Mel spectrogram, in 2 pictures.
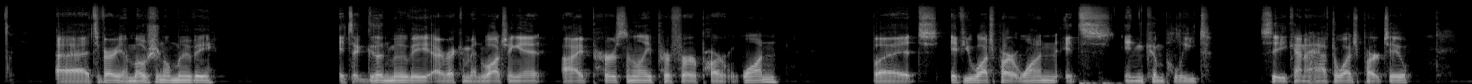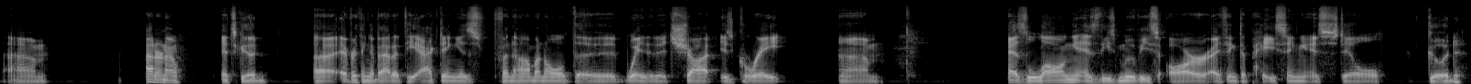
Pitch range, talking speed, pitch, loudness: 80-95 Hz, 145 wpm, 85 Hz, -26 LUFS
